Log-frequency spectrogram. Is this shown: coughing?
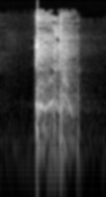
yes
